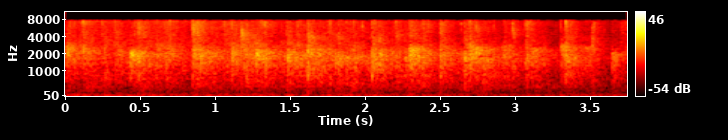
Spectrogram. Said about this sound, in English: Side note before we continue, okay, you can clap.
